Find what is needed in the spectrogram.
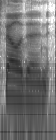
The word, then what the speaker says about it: Faeldan: Actually, it's like different. So in Australia, it's different. In the Philippines, it's different. Here, it's Faeldan'S.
